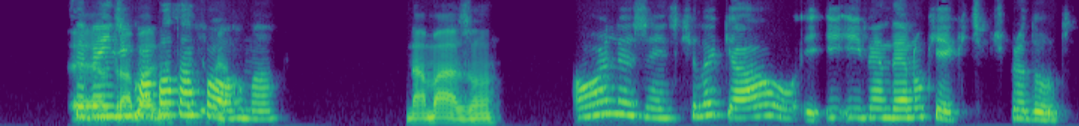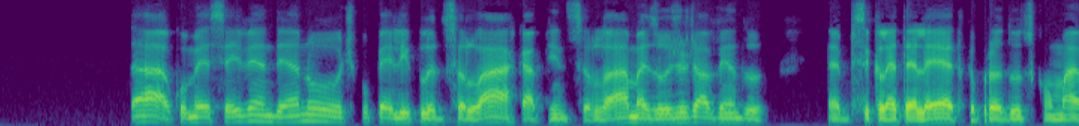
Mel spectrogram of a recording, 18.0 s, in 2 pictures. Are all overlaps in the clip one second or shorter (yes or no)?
no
